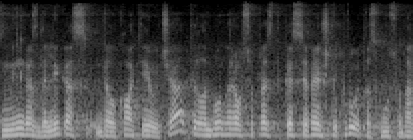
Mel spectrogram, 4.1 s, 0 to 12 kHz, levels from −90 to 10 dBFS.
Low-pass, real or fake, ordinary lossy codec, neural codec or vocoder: 10.8 kHz; fake; Opus, 24 kbps; vocoder, 48 kHz, 128 mel bands, Vocos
